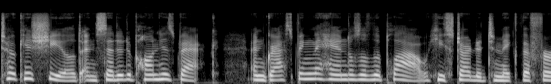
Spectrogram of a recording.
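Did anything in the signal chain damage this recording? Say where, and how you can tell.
Yes. Gain pumping runs through the whole speech clip, with the gain swinging by around 10 dB. Loud and quiet passages sit squashed together. The likely cause is input gain set far too high, with a fast limiter or compressor clamping down on every peak.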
